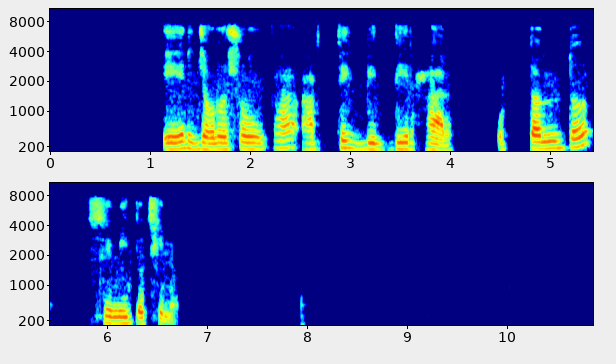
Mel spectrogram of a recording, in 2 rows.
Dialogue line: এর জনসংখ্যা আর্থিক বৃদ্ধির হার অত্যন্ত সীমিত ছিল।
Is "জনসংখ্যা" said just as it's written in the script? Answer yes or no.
yes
